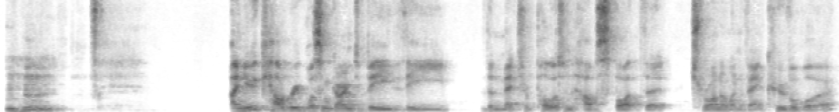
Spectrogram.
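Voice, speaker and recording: A man's voice: mid-range voice, measured pace, warm tone. Upbeat Australian man, echoey room. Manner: upbeat, chatty, frequent restarts. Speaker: guest. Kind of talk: casual interview.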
